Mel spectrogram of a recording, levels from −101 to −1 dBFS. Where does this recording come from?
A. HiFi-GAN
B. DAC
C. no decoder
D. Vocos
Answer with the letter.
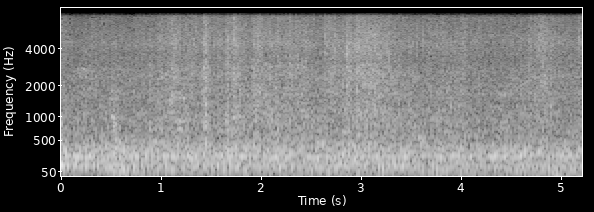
C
